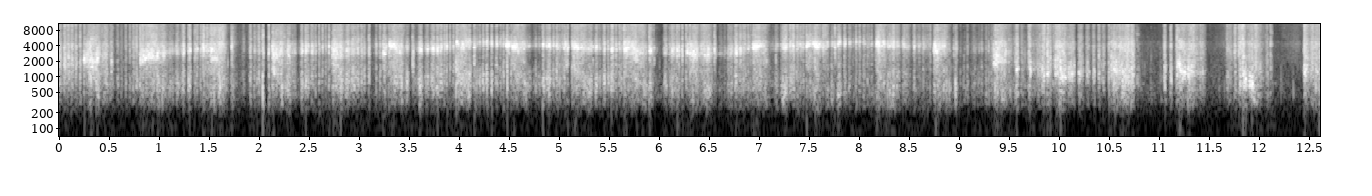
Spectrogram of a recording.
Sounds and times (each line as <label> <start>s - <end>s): footsteps 0.0s - 12.6s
